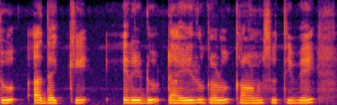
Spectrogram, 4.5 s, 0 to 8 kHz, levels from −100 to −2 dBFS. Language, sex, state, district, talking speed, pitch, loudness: Kannada, female, Karnataka, Bidar, 80 wpm, 205 Hz, -19 LUFS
